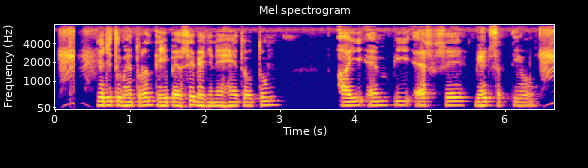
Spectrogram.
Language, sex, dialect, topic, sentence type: Hindi, male, Marwari Dhudhari, banking, statement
